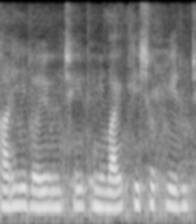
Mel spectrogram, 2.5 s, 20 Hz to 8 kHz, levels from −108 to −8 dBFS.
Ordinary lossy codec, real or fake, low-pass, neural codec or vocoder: none; fake; none; codec, 16 kHz, 2 kbps, FreqCodec, larger model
